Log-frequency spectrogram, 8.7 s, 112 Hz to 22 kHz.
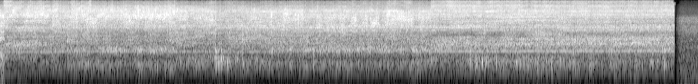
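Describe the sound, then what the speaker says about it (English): A vacuum sucks fluid out of the fuel tank of a seized Kawasaki Ninja 250R, a loud continuous rushing hiss that holds steady for several seconds before cutting off abruptly at the end. "we're gonna go ahead and suck this stuff out so we don't throw it all over the floor"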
